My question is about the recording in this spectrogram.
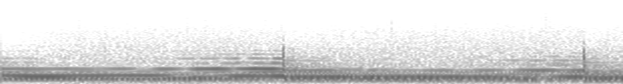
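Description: Background music of soft sustained chords, changing chord about three seconds in and again near the end, over a faint pattering hiss like rain.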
